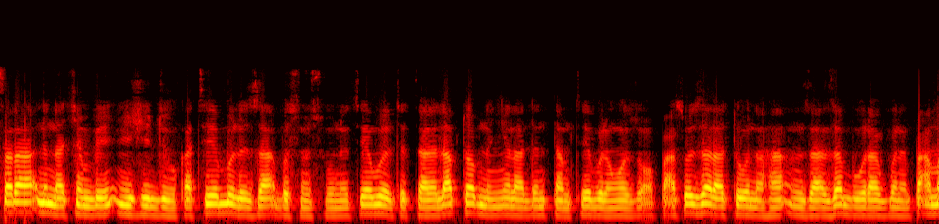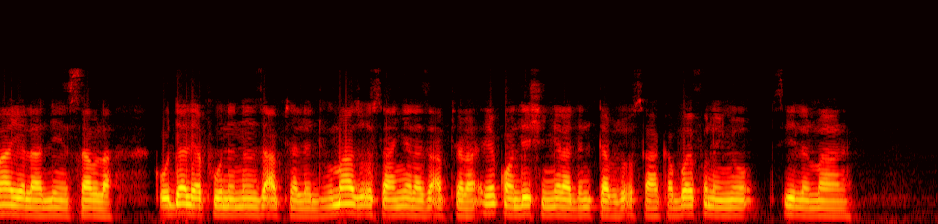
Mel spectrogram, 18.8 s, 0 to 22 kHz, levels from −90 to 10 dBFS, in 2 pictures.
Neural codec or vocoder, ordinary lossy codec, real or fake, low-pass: none; AAC, 32 kbps; real; 7.2 kHz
